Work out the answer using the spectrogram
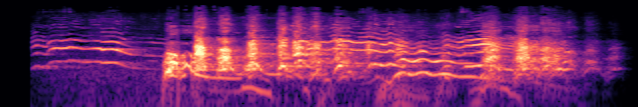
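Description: Husky howling, its pitch wavering and gliding down. From about a second and a half in it breaks into a busier run of warbling howls mixed with short yips.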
